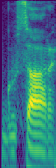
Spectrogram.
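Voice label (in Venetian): "guzare", Veneto dialect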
